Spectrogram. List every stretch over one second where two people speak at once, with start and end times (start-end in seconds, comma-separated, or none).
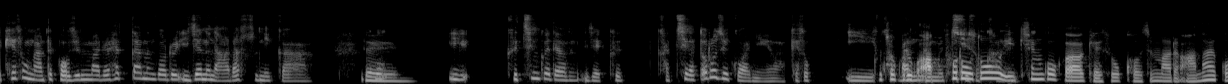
8.7-10.4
